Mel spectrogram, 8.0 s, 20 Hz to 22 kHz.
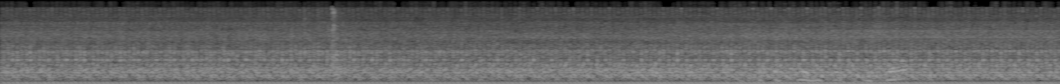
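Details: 2011 Renault Kangoo 1.5 dCi 86 hp diesel, under 100,000 km, with a Delphi injection pump, idling roughly after a hard hot restart with an irregular tick-and-shake about every quarter second. Foam and air are seen in the fuel; glow plugs and timer were checked and the primer bulb replaced; owner suspects a Delphi pump defect with metal filings.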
